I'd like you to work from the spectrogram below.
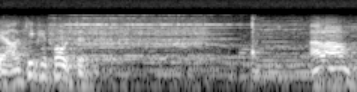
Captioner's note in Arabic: رنين الهاتف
